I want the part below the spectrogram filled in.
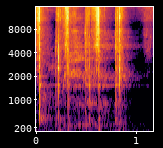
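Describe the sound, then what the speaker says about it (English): Tarot cards pulled and flicked from a deck in a series of quick papery snaps and slides, about five sharp strokes close to the microphone, with no speech. "let's just pull out the rest of the cards before we get deeper into this"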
